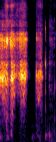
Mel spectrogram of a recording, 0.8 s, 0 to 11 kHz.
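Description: About 20 dice rattle and clatter together, a dense burst of clicks that stops briefly and then resumes with a few scattered knocks as they settle.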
